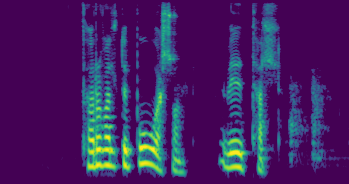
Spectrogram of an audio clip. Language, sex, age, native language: Icelandic, female, 40-49, Icelandic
